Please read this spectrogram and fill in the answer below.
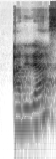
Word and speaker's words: Adidas: And then, yes, I landed at Adidas or Adidas, depending on where you're from and how you pronounce it, really focusing again on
